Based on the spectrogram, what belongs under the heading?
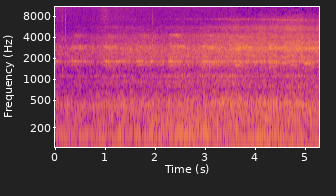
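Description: Amtrak passenger train rolling past close on the rails, a steady rumble that grows louder, with thin steady high squealing tones over it.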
